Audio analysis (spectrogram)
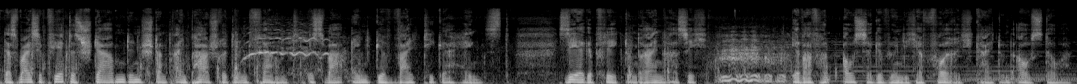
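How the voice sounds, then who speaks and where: A male actor playing a melancholy, haunted émigré narrator in a literary radio drama, speaking in a measured, reflective way. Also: deep voice, over loud music, lightly acted. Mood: somber, reflective.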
